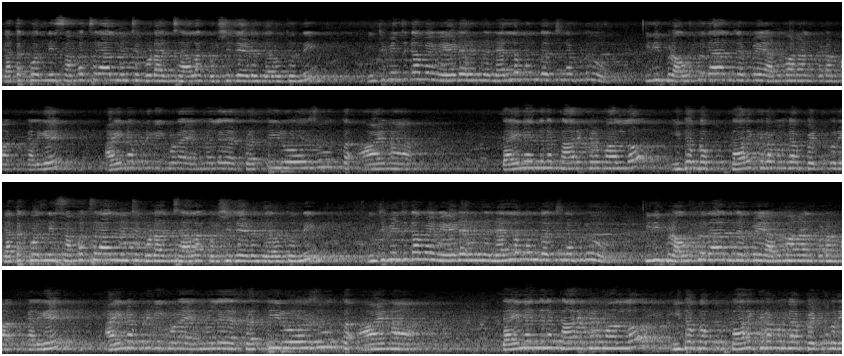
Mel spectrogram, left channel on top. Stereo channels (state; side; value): quieter; left; 4.4 dB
